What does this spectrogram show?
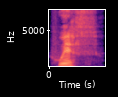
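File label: "whiff", English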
